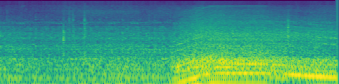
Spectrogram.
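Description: A modded truck engine in the American Truck Simulator game runs at a low, fairly quiet idle, then swells and rises in pitch as it revs and accelerates midway, holding a steady drone afterward.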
